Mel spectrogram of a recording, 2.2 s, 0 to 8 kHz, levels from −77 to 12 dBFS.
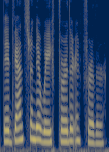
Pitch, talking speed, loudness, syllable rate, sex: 220 Hz, 220 wpm, -16 LUFS, 6.1 syllables/s, female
